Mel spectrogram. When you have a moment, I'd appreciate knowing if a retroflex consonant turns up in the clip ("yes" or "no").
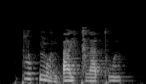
no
